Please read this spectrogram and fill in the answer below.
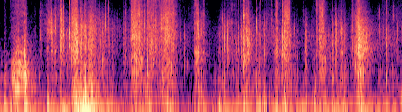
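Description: Paper and card mail packaging being torn open and crinkled: a run of rustling and tearing from a manila envelope and box mailers, with a heavy thump a little under a second in.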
